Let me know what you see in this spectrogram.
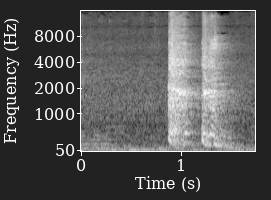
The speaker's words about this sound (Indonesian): enggak itu batuk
